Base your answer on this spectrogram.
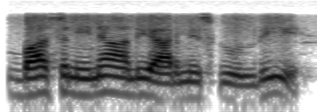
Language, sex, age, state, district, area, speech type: Punjabi, male, 60+, Punjab, Fazilka, rural, conversation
